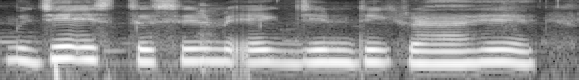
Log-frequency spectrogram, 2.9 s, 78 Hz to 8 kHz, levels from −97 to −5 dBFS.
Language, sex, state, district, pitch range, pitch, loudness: Hindi, female, Arunachal Pradesh, Papum Pare, 220-240 Hz, 225 Hz, -14 LUFS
